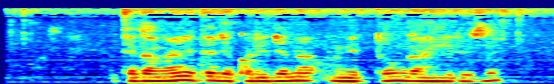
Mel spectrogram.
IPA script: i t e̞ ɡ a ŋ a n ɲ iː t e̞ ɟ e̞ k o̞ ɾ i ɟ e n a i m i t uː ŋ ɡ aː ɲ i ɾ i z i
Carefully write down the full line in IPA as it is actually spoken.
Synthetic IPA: i t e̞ ɡ a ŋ a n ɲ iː t e̞ ɟ e̞ k o̞ ɾ i ɟ e n a i m i t uː ŋ ɡ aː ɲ i ɾ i z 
